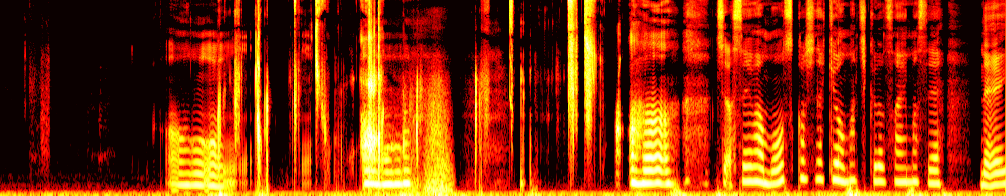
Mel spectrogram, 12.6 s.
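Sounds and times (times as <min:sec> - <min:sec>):
speech: 0:02.1 - 0:03.1, 0:04.5 - 0:05.7, 0:07.9 - 0:12.5
soft vocal sounds: 0:02.7 - 0:08.0
ASMR ear massage scraping and rubbing inside the ear: 0:02.8 - 0:07.5.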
